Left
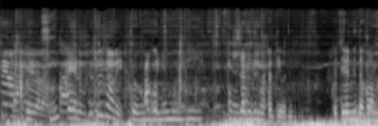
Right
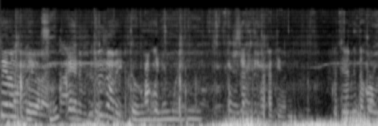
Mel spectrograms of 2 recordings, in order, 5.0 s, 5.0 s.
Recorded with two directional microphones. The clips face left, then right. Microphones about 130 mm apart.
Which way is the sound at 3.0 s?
60° left (ahead or behind).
